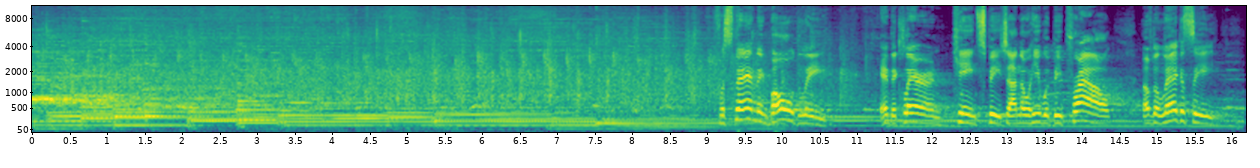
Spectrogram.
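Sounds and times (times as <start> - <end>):
crowd applauding: 0.0 - 11.4
organ-like chords: 0.0 - 16.1
speech: 9.2 - 10.7, 11.3 - 16.1.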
